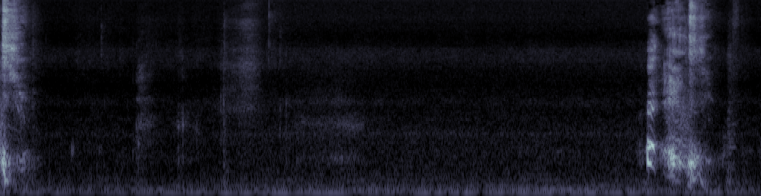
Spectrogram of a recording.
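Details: Sneezing, person desperate to sneeze: a sharp burst opens, then a quiet stretch with faint breaths, followed by a forceful two-part sneeze near the end.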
